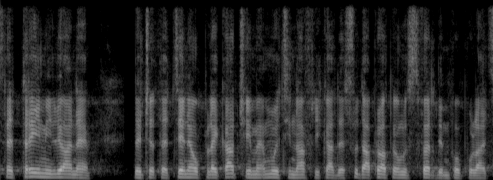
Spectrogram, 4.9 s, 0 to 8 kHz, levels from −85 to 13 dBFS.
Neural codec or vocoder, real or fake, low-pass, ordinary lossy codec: codec, 16 kHz, 4.8 kbps, FACodec; fake; none; none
